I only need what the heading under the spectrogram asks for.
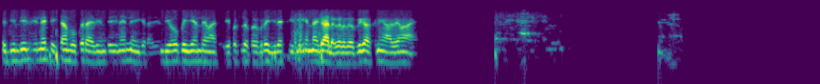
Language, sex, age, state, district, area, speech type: Dogri, male, 18-30, Jammu and Kashmir, Kathua, rural, conversation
